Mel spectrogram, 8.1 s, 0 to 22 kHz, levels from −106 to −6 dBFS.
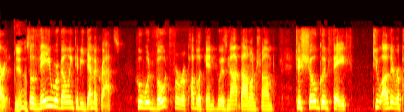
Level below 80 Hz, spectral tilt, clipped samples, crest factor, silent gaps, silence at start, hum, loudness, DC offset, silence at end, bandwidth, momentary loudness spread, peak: -66 dBFS; -5 dB/octave; under 0.1%; 16 dB; none; 0 s; none; -20 LUFS; under 0.1%; 0 s; 8 kHz; 10 LU; -4 dBFS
